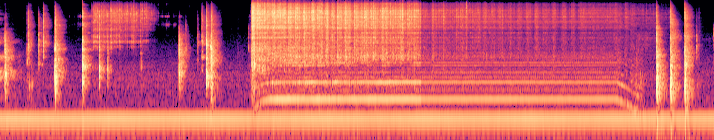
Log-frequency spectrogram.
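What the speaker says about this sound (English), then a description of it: "I'm gonna grind up some pepper really fast." A pepper grinder cranked by hand, short bursts of crunchy ratcheting clicks, then one longer grinding run, over a steady low electrical hum in a quiet kitchen.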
